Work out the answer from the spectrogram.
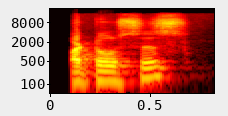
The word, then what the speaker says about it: ptosis: It is not called ptosis. This is ptosis. The P is silent.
